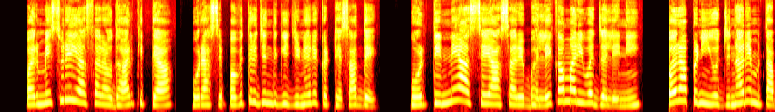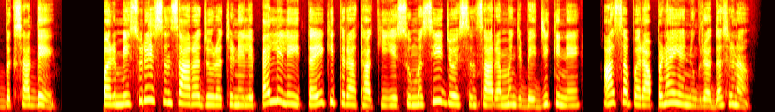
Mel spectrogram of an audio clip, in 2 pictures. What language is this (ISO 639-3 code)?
mjl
